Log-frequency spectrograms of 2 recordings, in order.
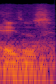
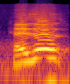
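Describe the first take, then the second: First: The name is said at normal volume. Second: The name is said loudly.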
